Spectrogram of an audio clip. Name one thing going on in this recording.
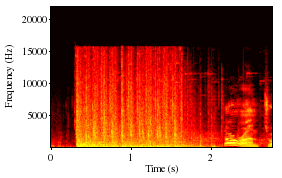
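Rapid automatic gunfire rattles loudly.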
